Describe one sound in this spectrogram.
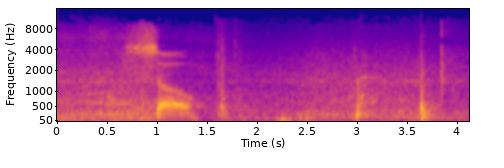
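A car door clunks.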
